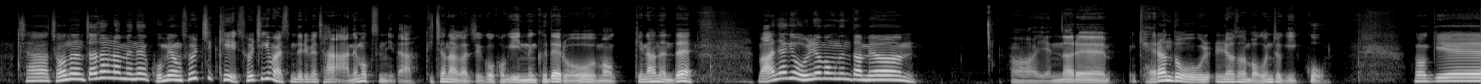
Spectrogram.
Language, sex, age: Korean, male, 20-39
